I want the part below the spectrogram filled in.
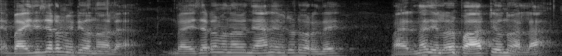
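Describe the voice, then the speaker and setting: A man speaks at a medium pitch with fairly even intonation. There is audible room echo and noticeable background noise. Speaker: truck driver. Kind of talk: casual chat.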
